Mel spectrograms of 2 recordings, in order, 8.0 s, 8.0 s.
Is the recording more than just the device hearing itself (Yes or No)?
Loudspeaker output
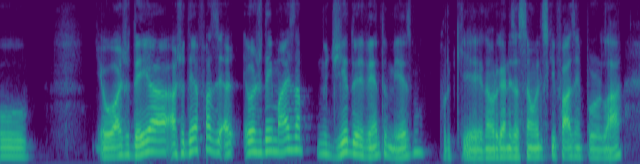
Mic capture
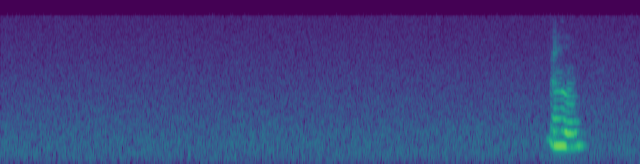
Yes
